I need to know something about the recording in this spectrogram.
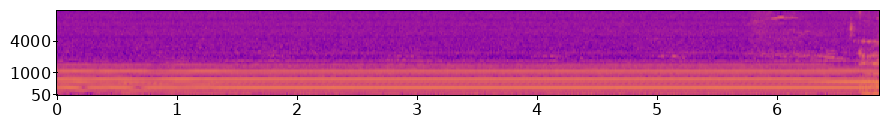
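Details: Whirlpool Cabrio washer with lid lock flashing: steady droning low hum while the drum never moves on; washer stalls at load sensing because the load-size sensor motor failed, as a technician determined, not the lid lock.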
